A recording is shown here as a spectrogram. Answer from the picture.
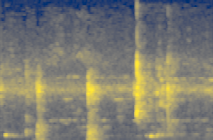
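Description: Beer being poured from a bottle into a glass: faint gurgling with a few short glugs and clicks.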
